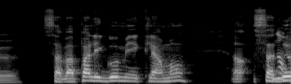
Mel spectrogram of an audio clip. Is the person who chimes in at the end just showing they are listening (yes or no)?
yes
